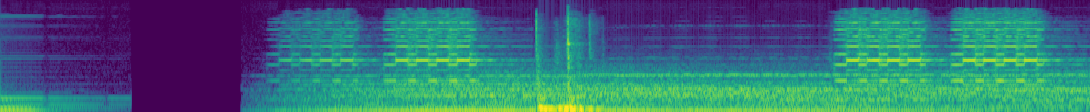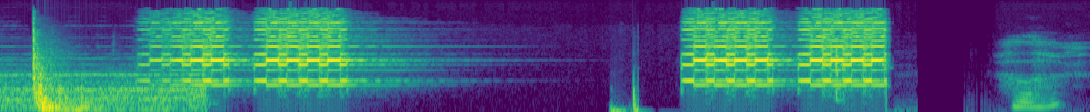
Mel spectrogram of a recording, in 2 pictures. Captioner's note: phone ringing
